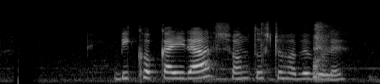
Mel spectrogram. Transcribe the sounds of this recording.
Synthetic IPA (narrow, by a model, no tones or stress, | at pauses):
bikʰːobkaɾiɾaʃɔnt̪uʃʈʰoɦɔbebole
